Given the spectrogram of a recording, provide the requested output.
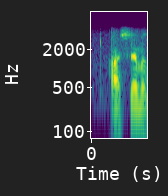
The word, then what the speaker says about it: Hashim: Hashim wow. – is spelled like has him, H-A-S-H-I-M, L-A-F-O-N-D.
